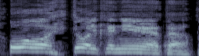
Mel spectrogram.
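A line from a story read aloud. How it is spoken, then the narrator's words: Groaning. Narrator (Russian): простонал Лопан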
